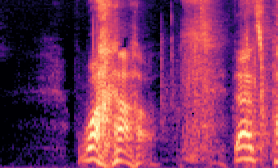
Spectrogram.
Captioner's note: chuckles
